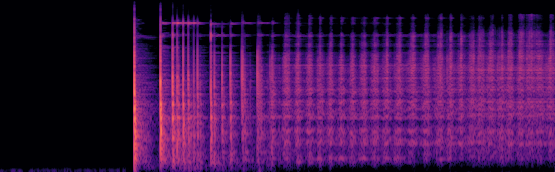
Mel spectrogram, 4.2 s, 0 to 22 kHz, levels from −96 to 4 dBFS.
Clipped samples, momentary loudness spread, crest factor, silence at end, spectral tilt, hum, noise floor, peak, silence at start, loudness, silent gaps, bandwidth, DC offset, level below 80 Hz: under 0.1%; 15 LU; 34 dB; 0 s; 0.5 dB/octave; none; -85 dBFS; 0 dBFS; 1 s; -31 LUFS; none; 17.5 kHz; under 0.1%; -72 dBFS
